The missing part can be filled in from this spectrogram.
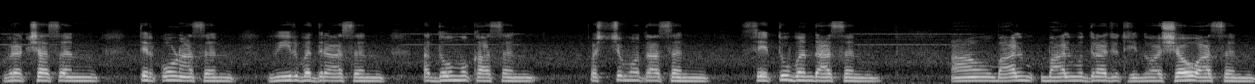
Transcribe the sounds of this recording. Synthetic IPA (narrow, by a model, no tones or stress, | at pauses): ʋɾəkʃaːsənɪ̆ | t̪ɪɾkoːɽ̃aːsənɪ̆ | ʋiːɾbʱɐd̪ɾaːsənɪ̆ | ɐd̪ʱoːmʊkʰaːsənɪ̆ | pɐst͡ɕɪmoːt̪aːsənɪ̆ | seːt̪ubɐ̃nd̪aːsənɪ̆ | aːũɓaːlɓaːlmʊd̪ɾad͡ʑoːt̪ʰĩːn̆d̪oaːʃɐʋaːsənɪ̆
